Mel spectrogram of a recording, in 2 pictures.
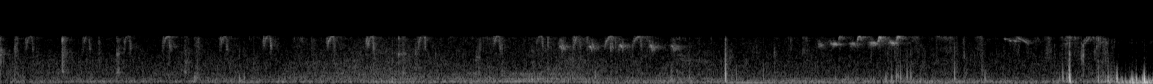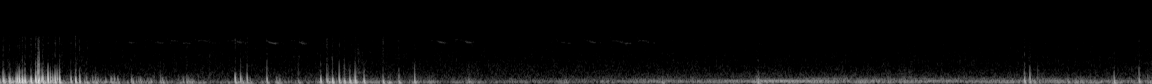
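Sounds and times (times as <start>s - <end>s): small birds chirping: 0.0s - 11.7s, 12.4s - 18.3s.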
